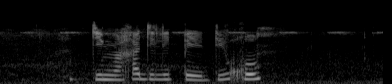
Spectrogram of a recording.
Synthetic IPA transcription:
d̥iŋwaχadilɪpʼediχʰʊ

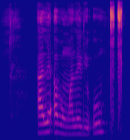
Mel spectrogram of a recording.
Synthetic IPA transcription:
alɪʔabʊŋwalediʔʊ

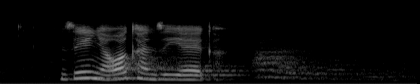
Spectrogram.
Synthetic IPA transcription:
nd͡ziɲawakʰand͡zʱijɛːkʼḁ

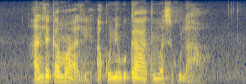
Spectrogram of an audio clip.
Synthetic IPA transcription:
ɦand͡ɮɛkamaliakuniβukatimaʂikulaːwa

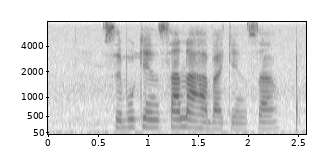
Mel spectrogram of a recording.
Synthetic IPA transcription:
sɪbʊkʼeŋ̩sanahabakʼeŋ̩sa

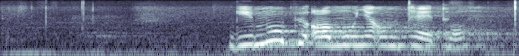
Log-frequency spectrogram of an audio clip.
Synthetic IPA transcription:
ŋimupʰiʔomuɲɛum̩tʰɛːtʰɔ

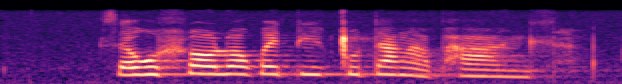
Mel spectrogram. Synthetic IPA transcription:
sek̬uɬɔlwak̬ʼwetʼiǀutʼaŋapʰaːnd͡ɮʱɛ

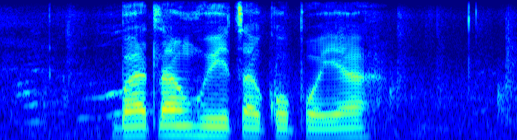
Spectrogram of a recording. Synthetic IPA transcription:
bat͡ɬʼaŋ̩hʊet͡sʼakʼʊpʼɔja

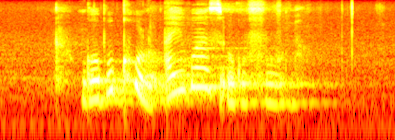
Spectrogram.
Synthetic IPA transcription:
ŋoɓukʰuluʔajik̬waziʔuk̬ufuːna

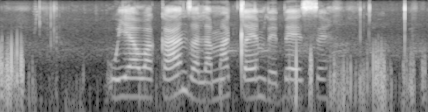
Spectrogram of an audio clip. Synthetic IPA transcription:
ujawaɡ̥ʱand͡zʱalamaǃɛmbʱɛɓɛːsɛ

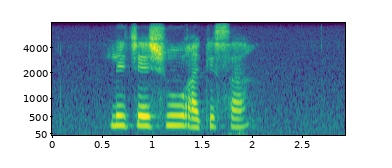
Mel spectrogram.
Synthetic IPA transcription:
lɪt͡ʃʼeʃurakʼɪsa

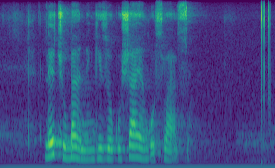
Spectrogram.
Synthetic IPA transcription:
led̥ʒ̥ʱuɓanɛŋɡʱizok̬ʼuʃajaŋɡʱɔswa̰ːz̥i

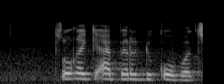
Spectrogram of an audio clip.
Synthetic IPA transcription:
t͡sʼʊɣɛkʼɪapʼɪrɪdikʼʊbɔt͡sʼ

